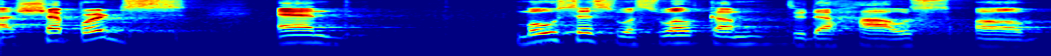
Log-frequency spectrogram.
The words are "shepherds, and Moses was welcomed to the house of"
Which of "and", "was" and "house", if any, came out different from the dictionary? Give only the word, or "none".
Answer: was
